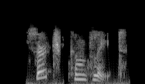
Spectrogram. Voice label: Voice Computer "Search Complete"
